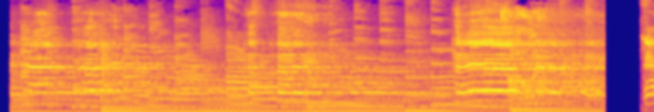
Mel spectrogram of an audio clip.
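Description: Guitar-backed music with a singing voice plays steadily, then cuts to brief silence near the end; no animal calls are heard.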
